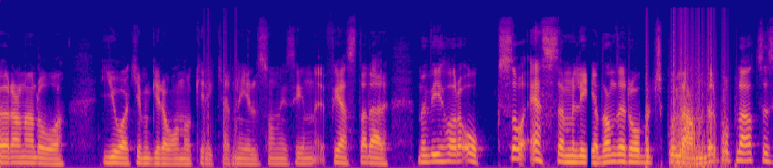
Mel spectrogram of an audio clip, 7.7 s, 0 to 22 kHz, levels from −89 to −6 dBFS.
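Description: A speech clip with two bursts of processor overload crackle, at 2.03–2.37 s just before "i sin" and at 6.46–7.36 s. The processor misses buffer deadlines of a few milliseconds, many in a row: dozens in the first burst and around a hundred in the second. Each miss drops in silence with hard edges. On a waveform these appear as rapid tiny flat gaps. A spectrogram shows dense vertical broadband streaks. A digital broadcast dropout follows "vi har också" at 5.85–5.96 s. The sound fades over about 20 ms and then mutes. This fits the receiver discarding a single bad frame of about 43 ms. The waveform narrows to a flat line, and the spectrogram shows a short blank vertical band.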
